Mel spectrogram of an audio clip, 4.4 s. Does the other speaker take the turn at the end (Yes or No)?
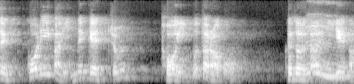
No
